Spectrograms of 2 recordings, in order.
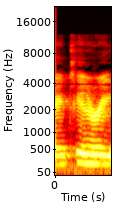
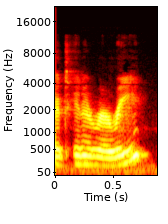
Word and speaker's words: itinerary: pronounce like itinery but generally it is supposed to be itinery even in the US like in in the official version I guess so maybe it is still pronounced like itinerary but the official version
